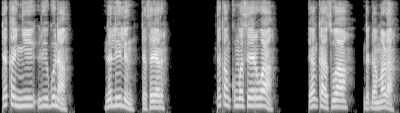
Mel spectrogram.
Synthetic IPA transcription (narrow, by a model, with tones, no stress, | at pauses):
tɐ˦kɐ˨ɲji˦ɽiː˦ɡʷʊ˦naː˨ | na˦liː˦lɪ˨nta˨sɐ˦jɐ˦r | tɐ˦kɐ˨ŋkʷʊ˦ma˦sɐ˦jɐ˦rwaː˦ | j̰ɐ˦ŋkaː˨sʊ˦waː˦ | da˨ɗɐ˨mːɐ˦ɽaː˨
